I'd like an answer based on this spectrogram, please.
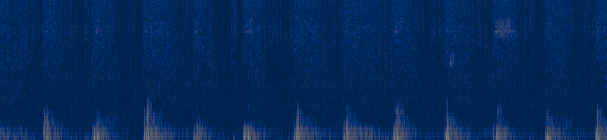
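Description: Faint, regular low thumping, about two beats a second, like a background drum or heartbeat, over a steady low hum.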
